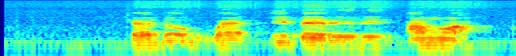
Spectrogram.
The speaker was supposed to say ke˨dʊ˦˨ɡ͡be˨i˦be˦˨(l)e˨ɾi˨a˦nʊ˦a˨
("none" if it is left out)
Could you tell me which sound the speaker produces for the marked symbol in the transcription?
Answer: ɾ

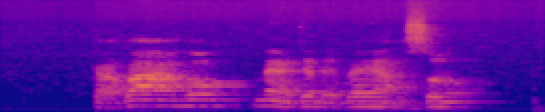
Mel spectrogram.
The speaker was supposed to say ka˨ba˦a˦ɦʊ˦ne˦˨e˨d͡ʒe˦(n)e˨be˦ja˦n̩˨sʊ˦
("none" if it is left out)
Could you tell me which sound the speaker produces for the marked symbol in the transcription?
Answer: d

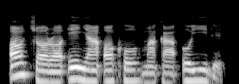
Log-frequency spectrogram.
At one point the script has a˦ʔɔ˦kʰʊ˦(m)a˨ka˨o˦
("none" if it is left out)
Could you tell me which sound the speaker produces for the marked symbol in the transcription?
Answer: m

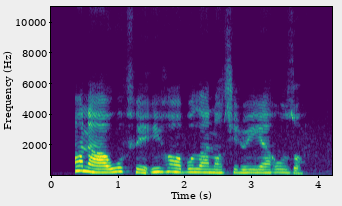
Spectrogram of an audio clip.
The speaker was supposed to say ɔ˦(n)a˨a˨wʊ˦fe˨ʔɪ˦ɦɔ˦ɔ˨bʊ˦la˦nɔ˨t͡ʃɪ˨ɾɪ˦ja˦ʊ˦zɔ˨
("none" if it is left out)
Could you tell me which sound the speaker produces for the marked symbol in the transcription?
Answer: n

